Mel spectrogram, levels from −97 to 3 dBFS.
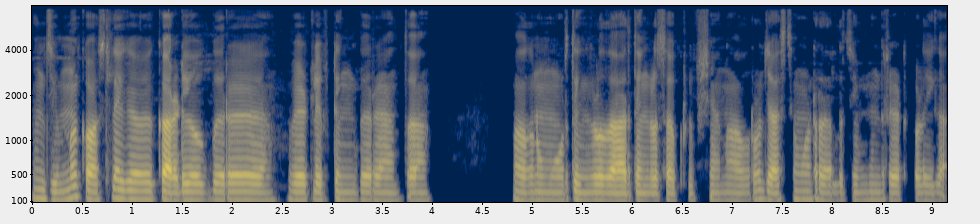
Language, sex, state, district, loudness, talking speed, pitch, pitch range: Kannada, male, Karnataka, Gulbarga, -24 LUFS, 155 wpm, 120 Hz, 115-125 Hz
